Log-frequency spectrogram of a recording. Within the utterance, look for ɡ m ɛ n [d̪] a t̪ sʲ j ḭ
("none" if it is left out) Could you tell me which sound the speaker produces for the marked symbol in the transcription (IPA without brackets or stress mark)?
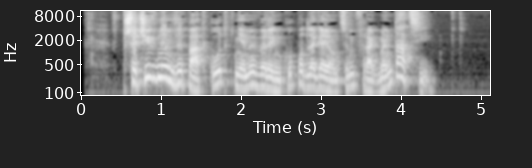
t̪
